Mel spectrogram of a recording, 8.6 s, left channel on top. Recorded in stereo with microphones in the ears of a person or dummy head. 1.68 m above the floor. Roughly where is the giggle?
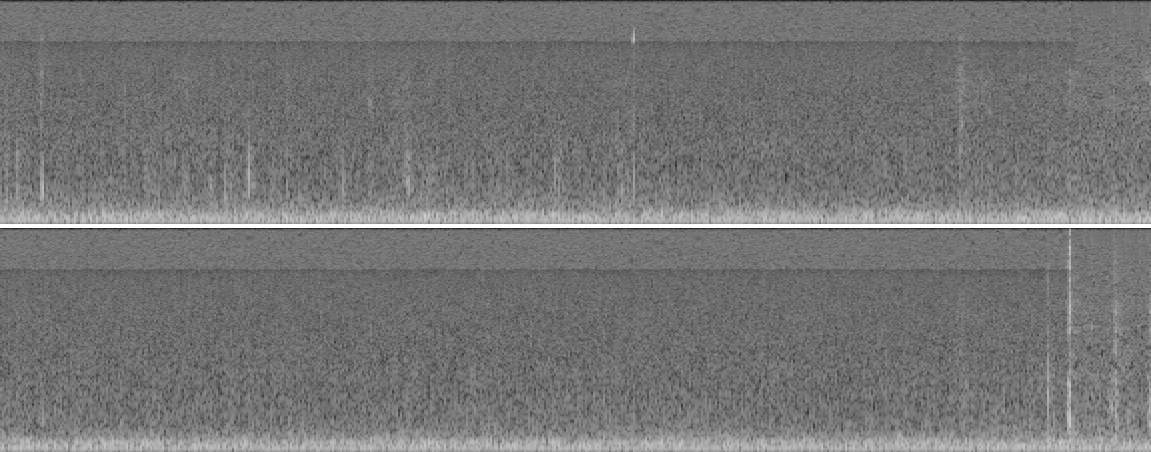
No giggle in this recording.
